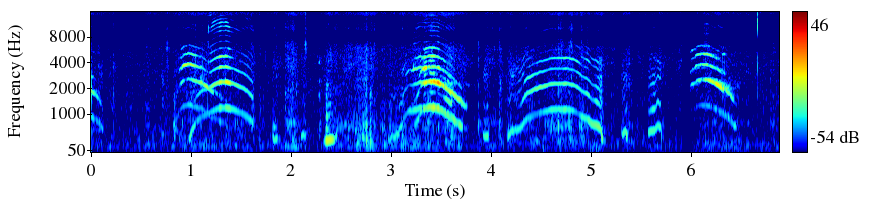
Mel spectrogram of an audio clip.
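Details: Hungry abandoned kitten being syringe-fed milk replacement gives several clear, rising-then-falling meows spaced unevenly over a few seconds, with faint small clicks and rustles between them.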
